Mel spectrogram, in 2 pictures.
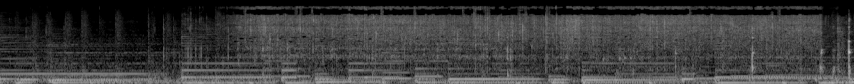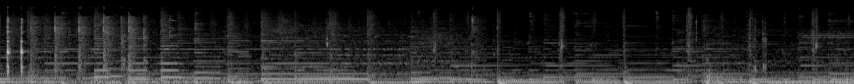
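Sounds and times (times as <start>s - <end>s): paste sizzling in hot oil: 2.0s - 8.8s.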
